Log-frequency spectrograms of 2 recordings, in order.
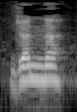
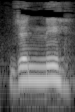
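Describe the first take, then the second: First: Said in the usual way. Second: جنه ending leaned toward e; imala. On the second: Shown as a demonstration. Teacher demonstrates the imala at a pause for students, leaned ending. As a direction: say جنه with the final a bent to e. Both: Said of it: "أن تميل".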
